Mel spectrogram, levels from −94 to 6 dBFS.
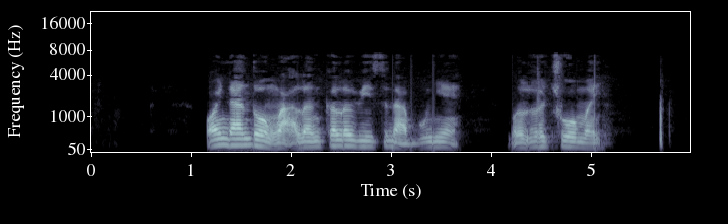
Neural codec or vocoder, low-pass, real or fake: vocoder, 44.1 kHz, 80 mel bands, Vocos; 7.2 kHz; fake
